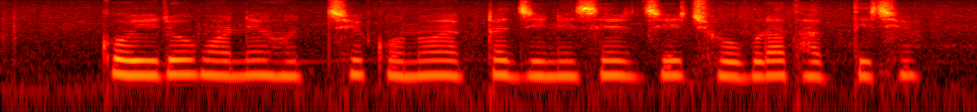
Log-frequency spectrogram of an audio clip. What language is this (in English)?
Bangla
